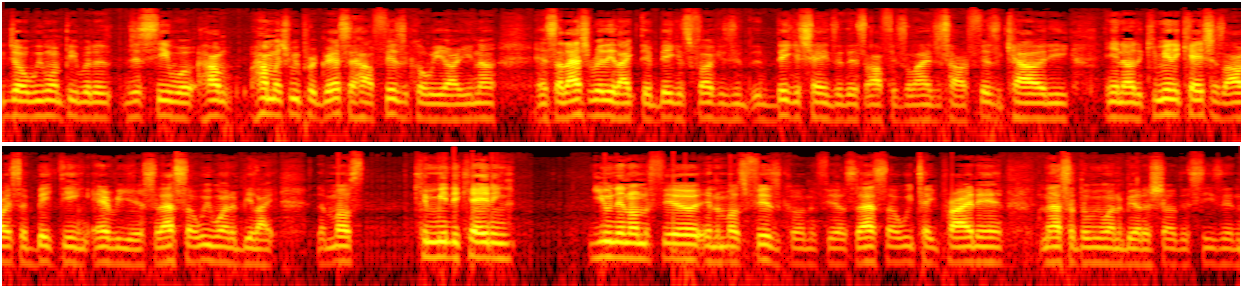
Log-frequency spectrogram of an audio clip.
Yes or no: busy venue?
yes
